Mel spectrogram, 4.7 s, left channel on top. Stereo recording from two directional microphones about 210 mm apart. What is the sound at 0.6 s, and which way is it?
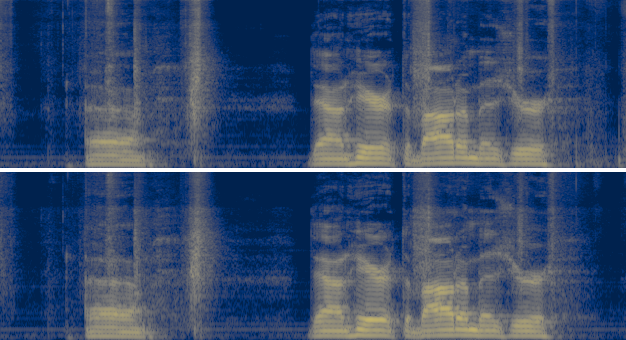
Speech, 20° right (ahead or behind).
